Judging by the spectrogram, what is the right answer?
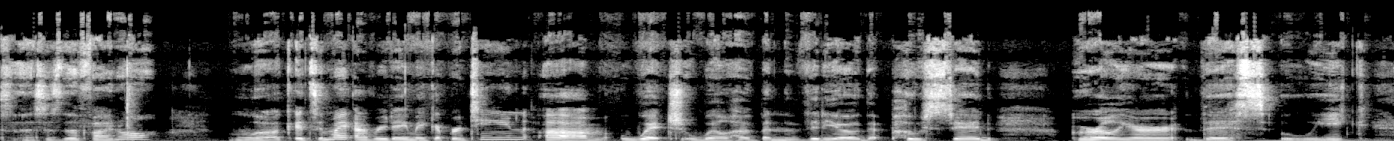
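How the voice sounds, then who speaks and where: A woman speaks at a fairly slow pace in a medium pitch with a dark, mellow tone, somewhat breathy, her pitch varying in an ordinary way while her loudness swings widely. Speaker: college student. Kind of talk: casual vlog talk to camera.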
